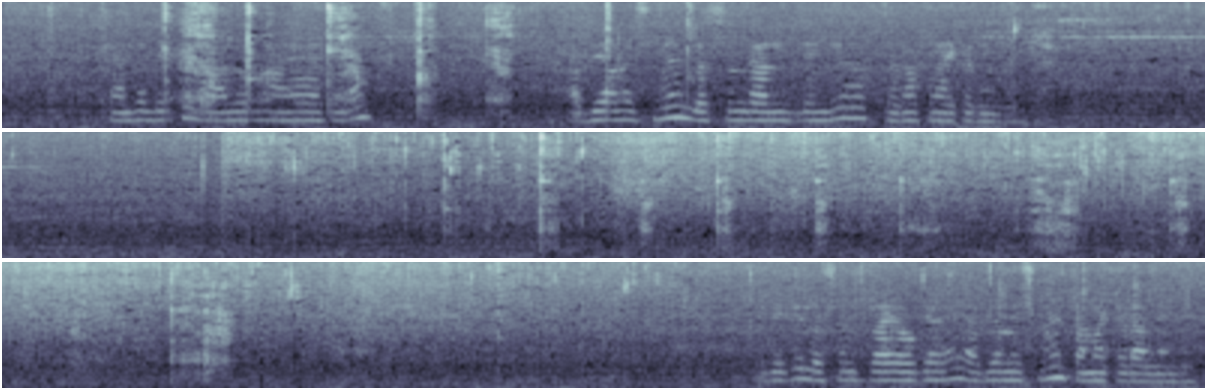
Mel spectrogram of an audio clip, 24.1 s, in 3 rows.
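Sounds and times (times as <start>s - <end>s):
onion sizzling in hot oil: 0.0s - 24.0s
metal spoon scraping pan: 1.0s - 4.2s, 11.0s - 17.6s.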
